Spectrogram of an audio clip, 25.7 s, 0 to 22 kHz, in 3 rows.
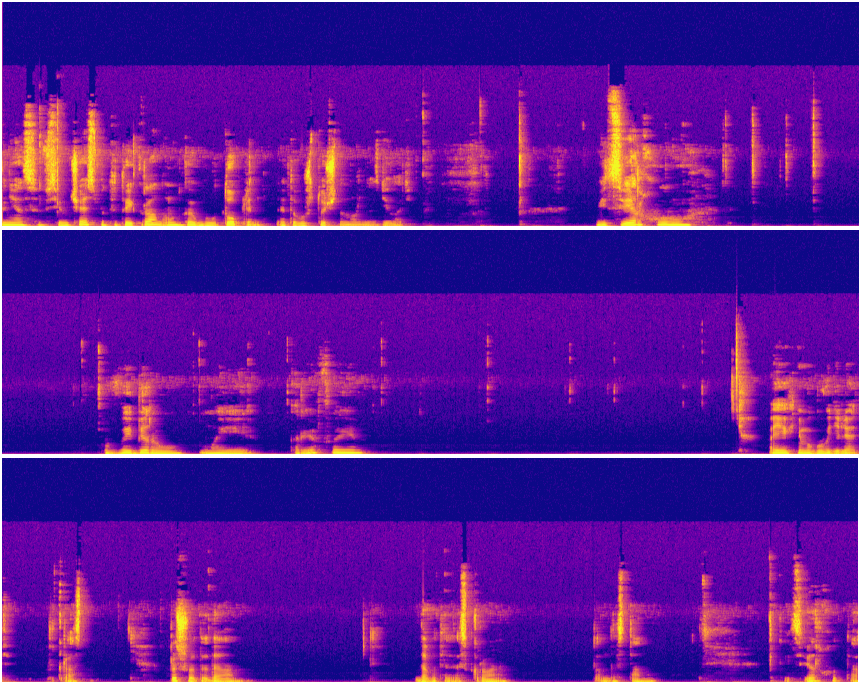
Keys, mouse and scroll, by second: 2.8 Tab, 3.9 3, 4.2 click, 5.1 KP_7, 5.6 alt+z, 6.3-6.7 scroll down 1, 6.7 alt+z, 7.6 Tab, 7.9 shift+1, 8.4-9.9 scroll up 1, 9.9-10.5 scroll down 1, 10.5 click, 11.8-14.2 alt+middle drag, 14.2 click, 16.4-19.2 middle drag, 19.2 click, 20.0 alt+q, 20.7-21.5 alt+middle drag, 21.5 click, 22.6 h, 23.2-24.8 alt+middle drag, 24.8 KP_7, 25.5-25.7 middle drag, 25.5-25.7 scroll up 2.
